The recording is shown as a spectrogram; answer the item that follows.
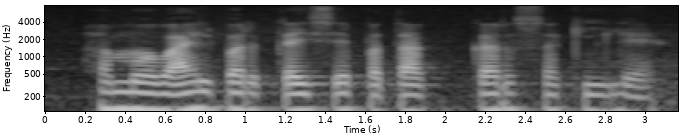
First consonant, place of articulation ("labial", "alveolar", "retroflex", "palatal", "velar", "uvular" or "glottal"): glottal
